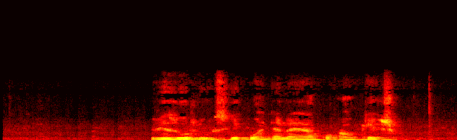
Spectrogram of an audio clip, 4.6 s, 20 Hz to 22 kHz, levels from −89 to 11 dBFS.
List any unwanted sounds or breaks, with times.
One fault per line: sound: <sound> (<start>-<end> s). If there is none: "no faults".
no faults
